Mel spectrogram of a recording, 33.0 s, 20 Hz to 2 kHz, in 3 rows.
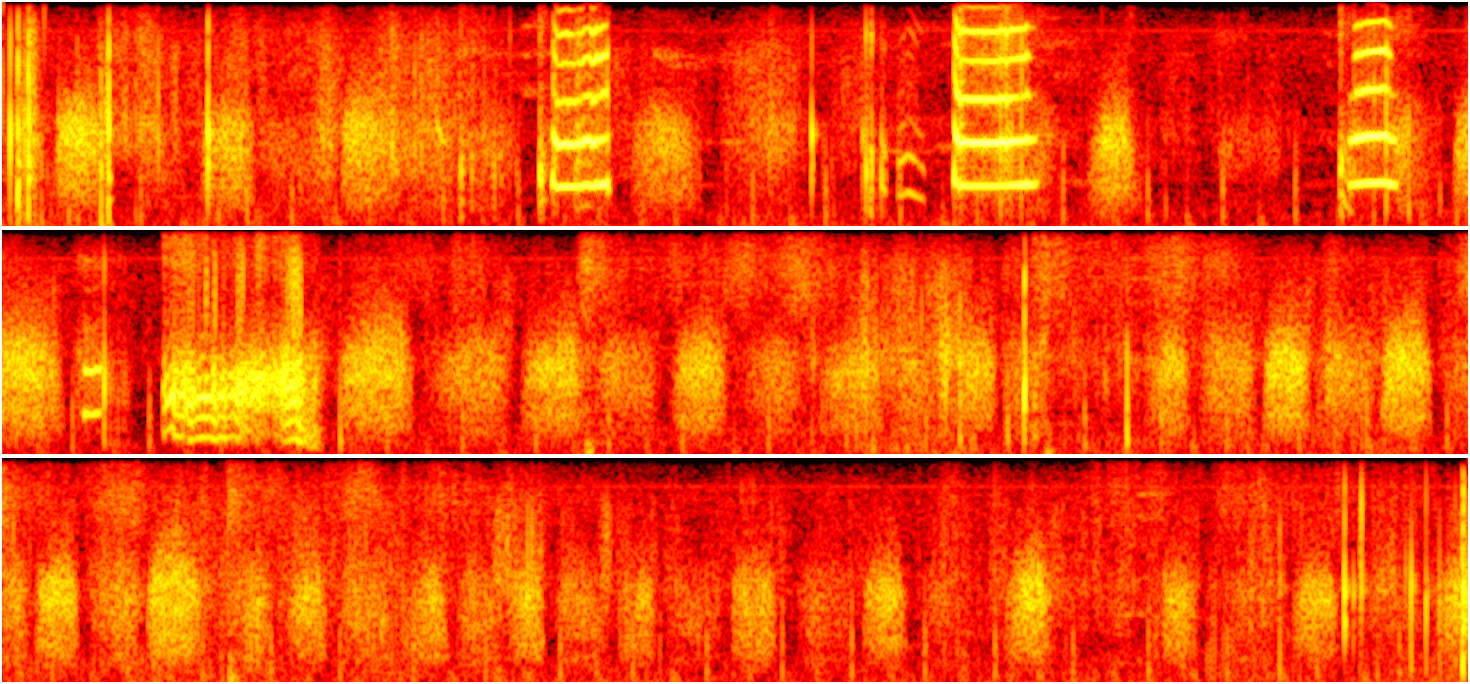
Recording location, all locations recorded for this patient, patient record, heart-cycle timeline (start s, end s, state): aortic valve (AV)
aortic valve (AV)+mitral valve (MV)
#Age: Infant
#Sex: Male
#Height: nan
#Weight: 9.3 kg
#Pregnancy status: False
#Murmur: Absent
#Murmur locations: nan
#Most audible location: nan
#Systolic murmur timing: nan
#Systolic murmur shape: nan
#Systolic murmur grading: nan
#Systolic murmur pitch: nan
#Systolic murmur quality: nan
#Diastolic murmur timing: nan
#Diastolic murmur shape: nan
#Diastolic murmur grading: nan
#Diastolic murmur pitch: nan
#Diastolic murmur quality: nan
#Outcome: Normal
#Campaign: 2014 screening campaign
0.00	25.71	unannotated
25.71	25.90	diastole
25.90	26.04	S1
26.04	26.18	systole
26.18	26.24	S2
26.24	26.44	diastole
26.44	26.52	S1
26.52	26.70	systole
26.70	26.80	S2
26.80	27.02	diastole
27.02	27.12	S1
27.12	27.26	systole
27.26	27.34	S2
27.34	27.54	diastole
27.54	27.68	S1
27.68	27.84	systole
27.84	27.92	S2
27.92	28.10	diastole
28.10	28.18	S1
28.18	28.32	systole
28.32	28.40	S2
28.40	28.58	diastole
28.58	28.70	S1
28.70	28.88	systole
28.88	28.96	S2
28.96	29.18	diastole
29.18	29.24	S1
29.24	29.40	systole
29.40	29.48	S2
29.48	29.64	diastole
29.64	29.82	S1
29.82	29.98	systole
29.98	30.06	S2
30.06	30.28	diastole
30.28	30.34	S1
30.34	30.52	systole
30.52	30.62	S2
30.62	30.76	diastole
30.76	30.90	S1
30.90	31.03	systole
31.03	31.12	S2
31.12	31.36	diastole
31.36	32.99	unannotated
